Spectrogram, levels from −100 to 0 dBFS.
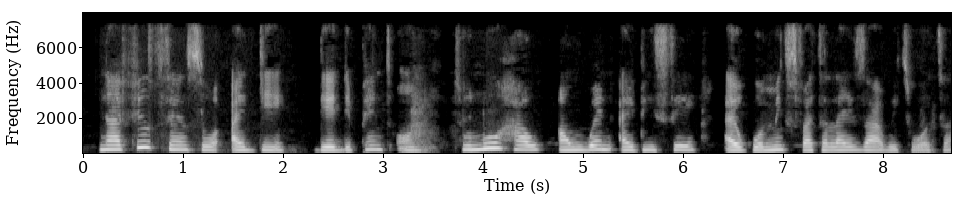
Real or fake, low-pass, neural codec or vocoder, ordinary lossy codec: real; 7.2 kHz; none; MP3, 64 kbps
